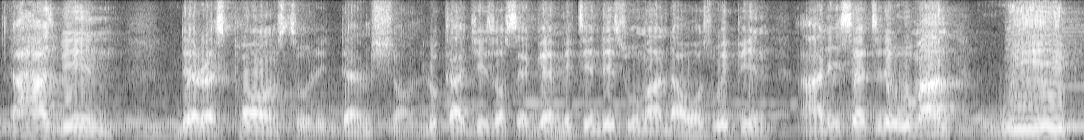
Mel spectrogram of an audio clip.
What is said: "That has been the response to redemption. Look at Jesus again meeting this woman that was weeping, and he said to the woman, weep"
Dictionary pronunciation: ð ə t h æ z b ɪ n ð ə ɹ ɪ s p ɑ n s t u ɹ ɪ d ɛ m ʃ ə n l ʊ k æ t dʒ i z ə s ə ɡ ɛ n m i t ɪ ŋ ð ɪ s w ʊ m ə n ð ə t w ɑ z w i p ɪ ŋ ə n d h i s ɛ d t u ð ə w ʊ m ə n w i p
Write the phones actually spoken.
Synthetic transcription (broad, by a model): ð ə t h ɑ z b ɪ n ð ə ɹ ɪ s p ɑ n s t u ɹ ɪ d ɛ m ʃ ə n l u k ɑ t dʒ i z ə s ə ɡ ɛ n m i t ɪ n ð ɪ s w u m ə n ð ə t w ɑ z w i p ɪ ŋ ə n h i s ɛ d t u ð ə w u m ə n w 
